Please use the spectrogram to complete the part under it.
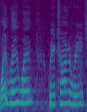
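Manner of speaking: put-on high, swooping southern accent, lady's voice. Retelling a phone call answered by a lady, in a southern accent. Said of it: "this lady with a southern accent".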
